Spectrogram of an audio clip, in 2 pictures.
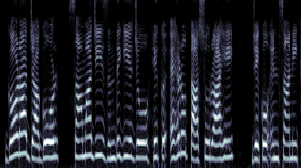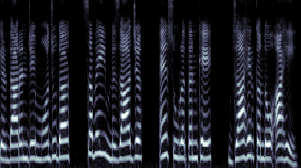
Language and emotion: Sindhi, neutral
